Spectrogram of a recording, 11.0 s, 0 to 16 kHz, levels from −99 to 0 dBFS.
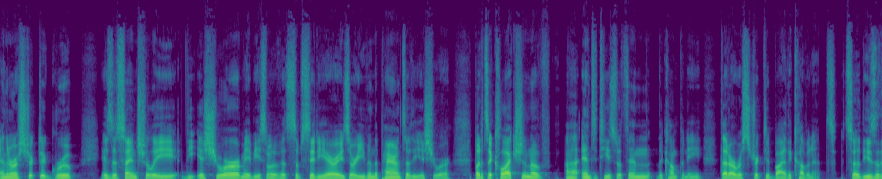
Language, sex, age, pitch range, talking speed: English, male, 30-49, 90-110 Hz, 210 wpm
